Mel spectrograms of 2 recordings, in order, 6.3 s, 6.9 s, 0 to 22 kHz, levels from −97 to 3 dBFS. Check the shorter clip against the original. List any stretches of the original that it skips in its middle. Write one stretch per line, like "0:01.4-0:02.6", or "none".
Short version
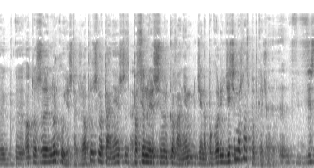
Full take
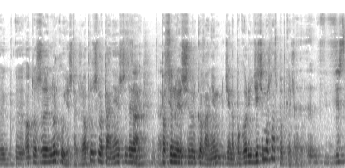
0:02.6-0:03.1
